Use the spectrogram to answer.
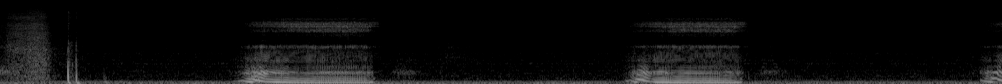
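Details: Wife snoring: deep, rough snores on each breath in, about 16 a minute, with quiet pauses between.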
